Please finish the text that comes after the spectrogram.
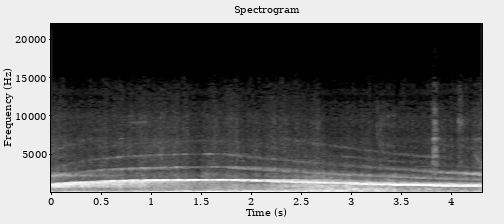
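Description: A fire truck siren wails on a windy day at a historic burying ground, its tone sweeping slowly up and down, loud and steady with gusty wind noise beneath and no talking.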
